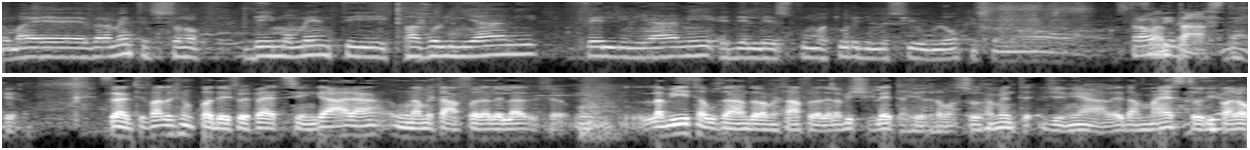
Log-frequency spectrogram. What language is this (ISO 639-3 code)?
ita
